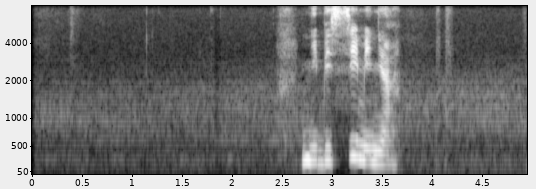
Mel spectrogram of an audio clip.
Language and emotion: Russian, angry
